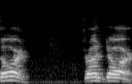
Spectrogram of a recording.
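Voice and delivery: calling out loudly. A character opens the front door again and calls someone over, shouting. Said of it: "shout out".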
